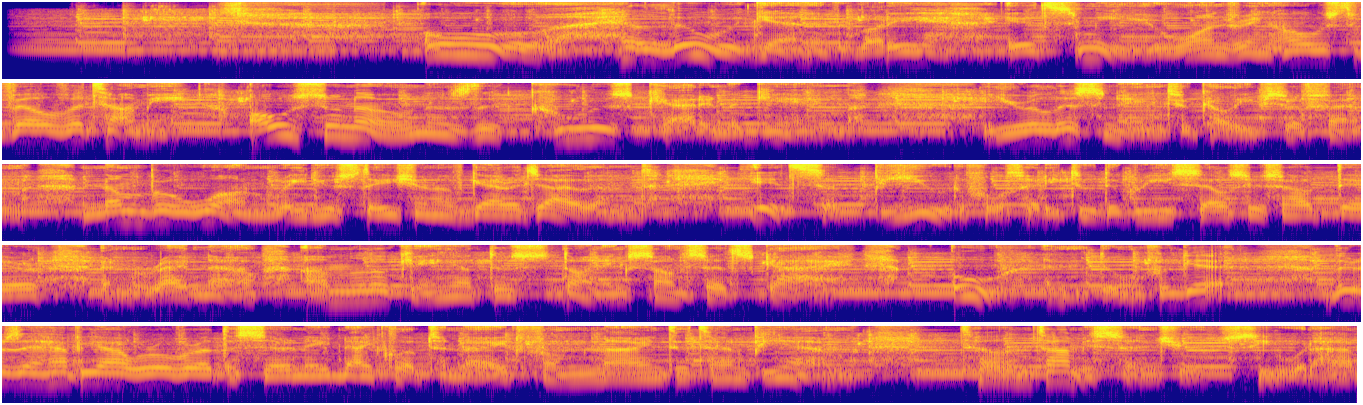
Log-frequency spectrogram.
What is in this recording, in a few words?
ENG English character; Velvet Tommy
